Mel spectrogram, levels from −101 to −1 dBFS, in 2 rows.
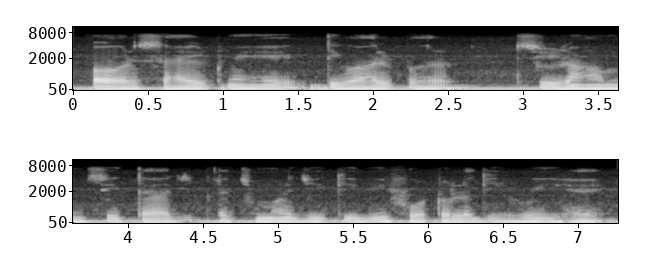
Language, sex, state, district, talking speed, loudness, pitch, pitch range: Hindi, male, Uttar Pradesh, Lalitpur, 150 wpm, -17 LUFS, 100 Hz, 95-100 Hz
